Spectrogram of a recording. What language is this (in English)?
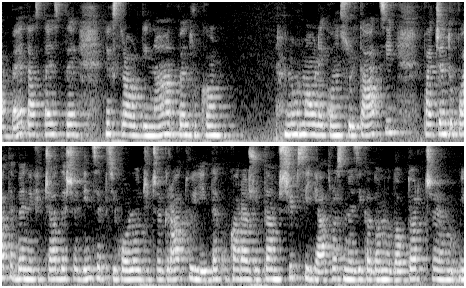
Romanian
